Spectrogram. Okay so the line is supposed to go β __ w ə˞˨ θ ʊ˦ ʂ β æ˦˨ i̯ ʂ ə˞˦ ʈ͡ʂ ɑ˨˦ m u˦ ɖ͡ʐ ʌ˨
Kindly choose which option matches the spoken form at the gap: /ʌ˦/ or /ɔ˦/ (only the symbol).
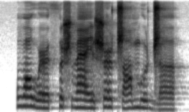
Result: ɔ˦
